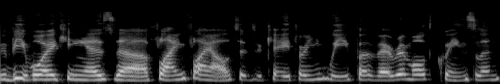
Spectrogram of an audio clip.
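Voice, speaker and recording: Recorded dry and close with no echo, a woman with a fairly high pitch speaks in a Portuguese accent. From Brazil. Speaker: webinar participant, educator. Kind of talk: webinar Q&A. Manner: halting.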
